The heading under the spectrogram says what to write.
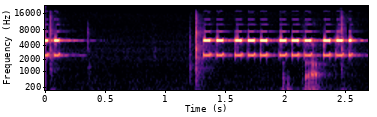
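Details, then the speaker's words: FPV quadcopter buzzer wired to a Naze32 board, triggered from a transmitter flight-mode switch: a quick string of rapid high-pitched chirping beeps, buzzer working normally. "so when you go in your flight modes and you push this up you'll hear it start bumping start"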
